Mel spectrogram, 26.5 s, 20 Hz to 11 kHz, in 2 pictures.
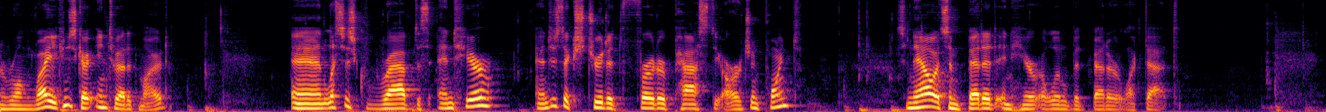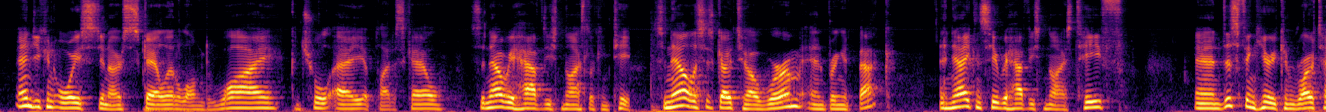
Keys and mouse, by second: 0.3 Tab, 1.7 KP_3, 2.8 shift+middle click, 3.1 z, 3.6 alt+a, 4.3 shift+middle drag, 4.9 r, 5.6 click, 5.8 e, 8.3 Tab, 8.6 z, 9.1-9.6 middle drag, 9.8 shift+middle drag, 10.7-12.3 middle drag, 12.7 KP_3, 14.4 s, 14.7 y, 15.9 ctrl+a, 17.3-19.4 middle drag, 18.3 alt+a, 21.6 click, 22.4-24.2 middle drag, 24.6 click, 25.0 middle click, 25.7 r, 26.0 y.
